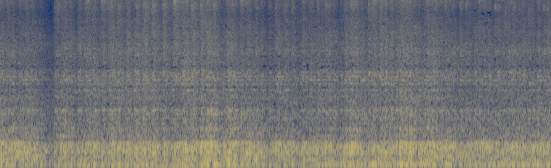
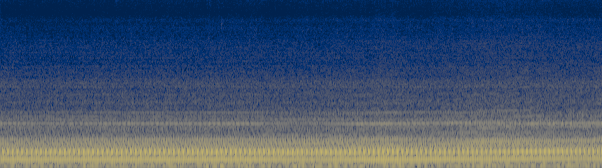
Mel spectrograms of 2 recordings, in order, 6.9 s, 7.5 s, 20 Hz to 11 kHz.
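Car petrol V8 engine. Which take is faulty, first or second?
first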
